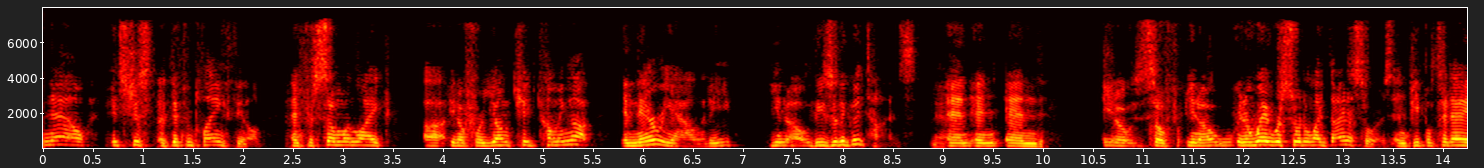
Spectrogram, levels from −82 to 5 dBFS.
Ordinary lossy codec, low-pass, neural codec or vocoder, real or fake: AAC, 32 kbps; 7.2 kHz; none; real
